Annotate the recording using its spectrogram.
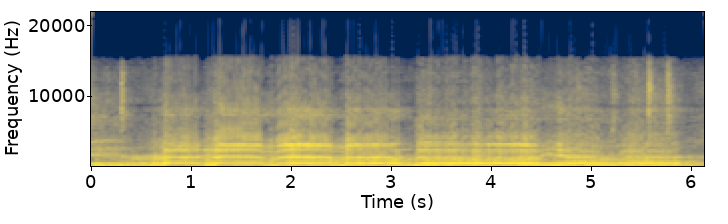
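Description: Several voices chanting an Islamic dhikr in long, drawn-out notes that slide between pitches, with overlapping pitches and no pauses.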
